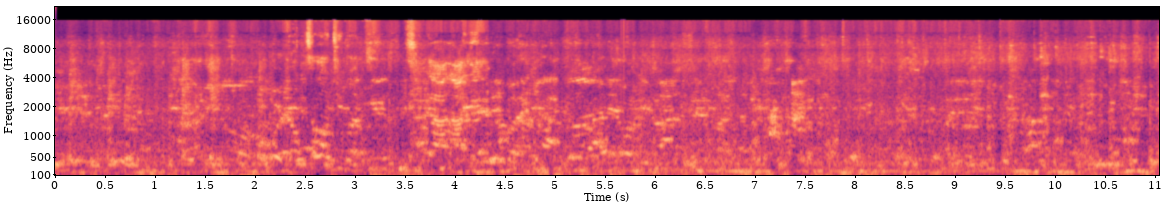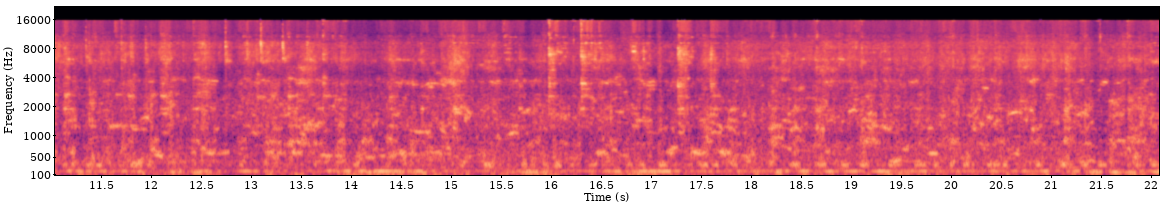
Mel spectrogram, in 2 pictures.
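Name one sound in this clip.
A crowd of men and women chatter outdoors throughout.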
